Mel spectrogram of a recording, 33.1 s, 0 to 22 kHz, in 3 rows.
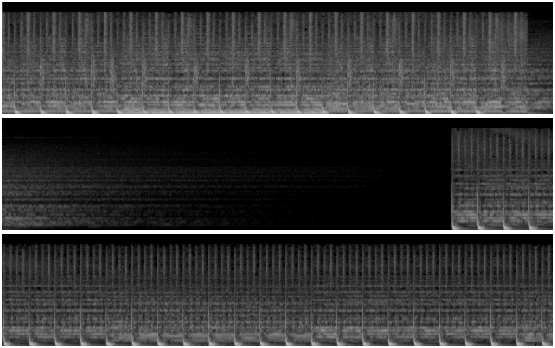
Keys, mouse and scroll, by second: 2.6 shift+click, 3.1 e, 3.9 click, 6.0 ctrl+right click, 6.4 shift+click, 6.6 c, 7.0 click, 7.6-12.1 shift+drag, 12.4 ctrl+a, 13.7 space, 16.9 space, 18.3 ctrl+space, 18.7 F3, 19.3 F2, 19.5 click, 19.7-24.0 typing, 24.9 click, 29.2 shift+click, 29.2-30.0 typing, 30.7 click, 31.6-33.0 shift+drag.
